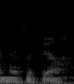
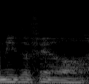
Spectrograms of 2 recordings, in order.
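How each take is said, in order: First: "mesophyll" said softly as MEZ-uh-fill; short-e pronunciation. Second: "mesophyll" said MEE-zuh-fill; long-e pronunciation. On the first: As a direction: open "mesophyll" with a short e, as in "mess", as a lower, softer alternative. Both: Shown as a demonstration. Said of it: "depending on who you talk to".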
